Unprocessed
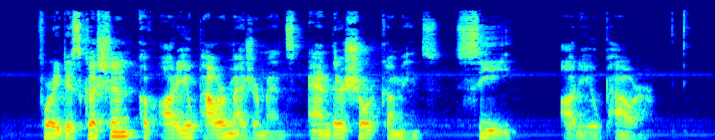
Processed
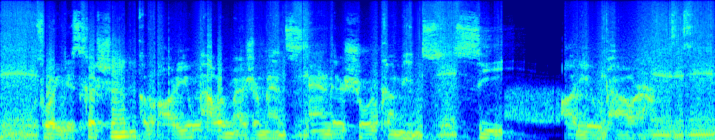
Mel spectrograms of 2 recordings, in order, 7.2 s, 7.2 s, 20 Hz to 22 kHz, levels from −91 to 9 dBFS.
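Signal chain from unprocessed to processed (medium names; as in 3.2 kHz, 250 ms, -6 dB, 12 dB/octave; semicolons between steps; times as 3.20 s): jump at every zero crossing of -28.5 dBFS; in parallel at +1.5 dB: compression 16:1, threshold -27 dBFS, peak gain reduction 17.5 dB; 5.01–5.64 s: on the sum: elliptic band-pass 620–1500 Hz, stop band 40 dB; level held to a coarse grid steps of 14 dB; hard clipper -20 dBFS, distortion -6 dB; frequency-shifting echo 116 ms, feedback 47%, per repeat -52 Hz, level -19.5 dB; vibrato 1.6 Hz 75 cents; trim -6.5 dB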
